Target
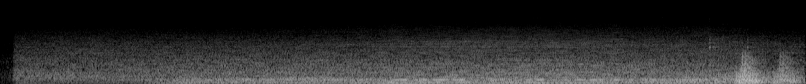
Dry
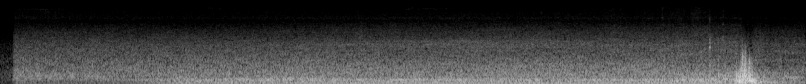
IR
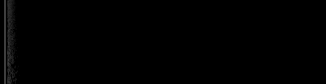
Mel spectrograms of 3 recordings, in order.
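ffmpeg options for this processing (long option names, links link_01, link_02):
-filter_complex "[0:a]asettb=1/sr,asplit=3[link_01][link_02][link_03];[link_01]atrim=end=3.774[link_04];[link_02]atrim=start=3.77:end=6.19,asetpts=PTS-STARTPTS,afade=type=in:duration=0.004:curve=qsin,afade=type=out:start_time=2.416:duration=0.004:curve=qsin,asplit=2[link_05][link_06];[link_06]adelay=19,volume=-2.5dB[link_07];[link_05][link_07]amix=inputs=2:normalize=0,atrim=end_sample=106722[link_08];[link_03]atrim=start=6.186[link_09];[link_04][link_08]acrossfade=duration=0.004:curve1=hsin:curve2=qsin[link_10];[link_10][link_09]acrossfade=duration=0.004:curve1=qsin:curve2=hsin,aecho=1:1:378:0.501[link_11];[1:a]atrim=start_sample=2205[link_12];[link_11][link_12]afir=irnorm=-1:irlink=0,volume=-6.5dB"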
